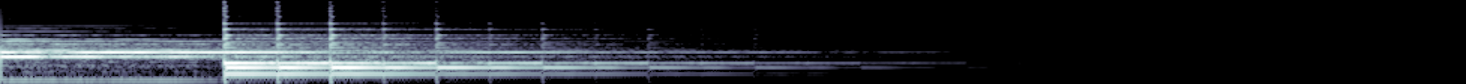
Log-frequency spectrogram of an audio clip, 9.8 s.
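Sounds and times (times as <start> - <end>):
groove music drops: 0.0 - 5.1.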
